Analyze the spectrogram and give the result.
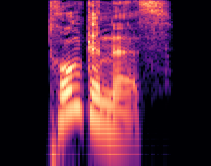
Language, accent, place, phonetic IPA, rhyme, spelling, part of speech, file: German, Germany, Berlin, [ˈtʁʊŋkənəs], -ʊŋkənəs, trunkenes, adjective, De-trunkenes.ogg
- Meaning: strong/mixed nominative/accusative neuter singular of trunken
